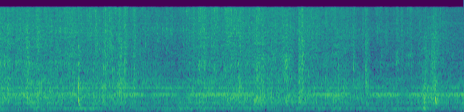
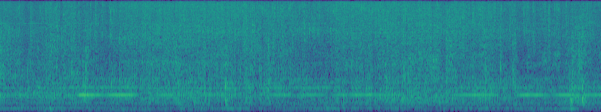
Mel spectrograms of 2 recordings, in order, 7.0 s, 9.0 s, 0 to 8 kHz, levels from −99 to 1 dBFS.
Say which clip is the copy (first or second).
first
